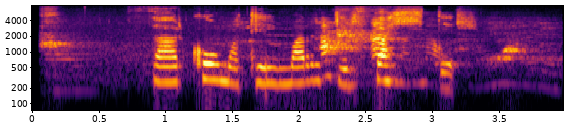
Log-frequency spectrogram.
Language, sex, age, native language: Icelandic, female, 10, Icelandic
